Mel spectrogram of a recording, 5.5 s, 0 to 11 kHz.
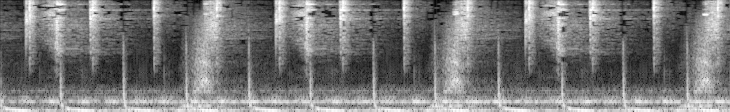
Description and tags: Dark Techno Sound Design 07
Dark Techno Sound Design
Dark, Design, Sound, Techno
